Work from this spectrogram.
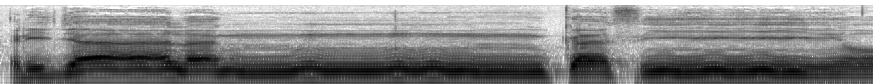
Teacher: jadi bercampurlah guna dengan sedikit suara Kaf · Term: ikhfa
